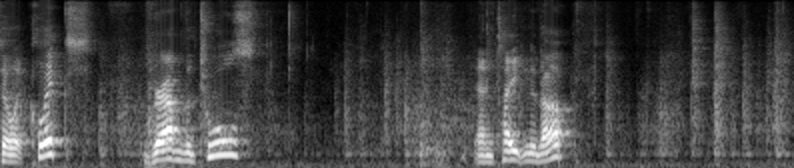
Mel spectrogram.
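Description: A plastic connector clicks and rattles as it is handled.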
